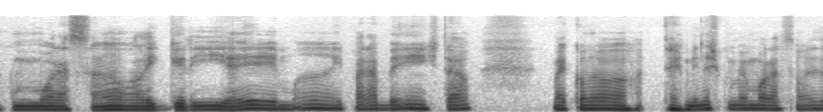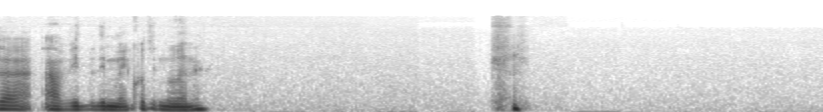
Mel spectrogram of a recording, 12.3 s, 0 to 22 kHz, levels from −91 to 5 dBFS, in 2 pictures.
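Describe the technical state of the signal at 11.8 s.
At 11.8 s the sender has most likely stopped transmitting under Opus discontinuous transmission (DTX), so the receiver is generating comfort noise in place of the background from 10.45 s to 12.35 s. The genuine room noise, which sat about 38 dB below the speech, is replaced by a steady, featureless synthetic hiss, about 2 dB quieter and stripped of its natural detail, and it holds unchanged for about 1.9 s.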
